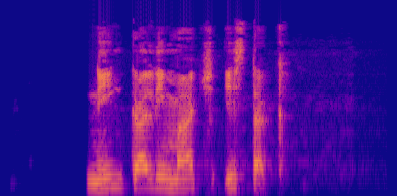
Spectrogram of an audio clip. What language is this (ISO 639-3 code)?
nlv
